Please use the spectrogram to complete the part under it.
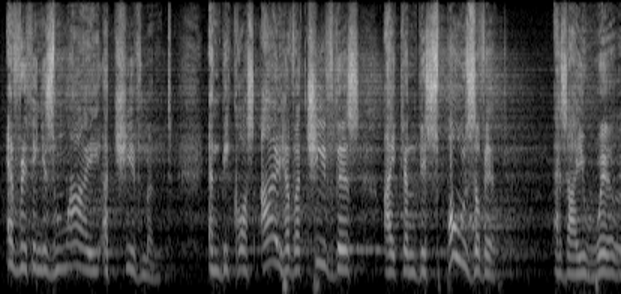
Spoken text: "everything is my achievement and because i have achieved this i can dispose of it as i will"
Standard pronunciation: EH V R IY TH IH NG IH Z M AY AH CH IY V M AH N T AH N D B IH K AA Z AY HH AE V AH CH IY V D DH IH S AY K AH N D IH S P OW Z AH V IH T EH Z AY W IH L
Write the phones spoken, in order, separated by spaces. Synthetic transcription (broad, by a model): EH V R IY TH IH NG IH Z M AY AH CH IY V M AH N T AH N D B IH K AA Z AY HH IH V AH CH IY V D DH IH S AY K AH N D IH S P OW Z AH V IH T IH Z AY W IH L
